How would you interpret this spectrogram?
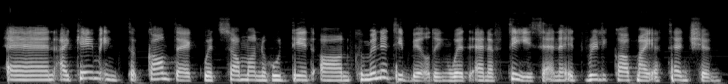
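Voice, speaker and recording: A woman in her thirties with a Dutch accent, introducing her project as a guest on an online panel in an earnest, steady way. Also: medium pitch, normal speed, few pauses, no echo. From Netherlands. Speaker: guest, NFT project founder. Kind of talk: casual online panel talk. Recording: dull lo-fi online audio stream.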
